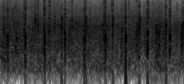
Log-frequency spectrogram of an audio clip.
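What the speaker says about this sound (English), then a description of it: "A round of applause." Audience applause at a queer theory panel event, close and lively with distinct sharp claps standing out of a brisk, dense patter.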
